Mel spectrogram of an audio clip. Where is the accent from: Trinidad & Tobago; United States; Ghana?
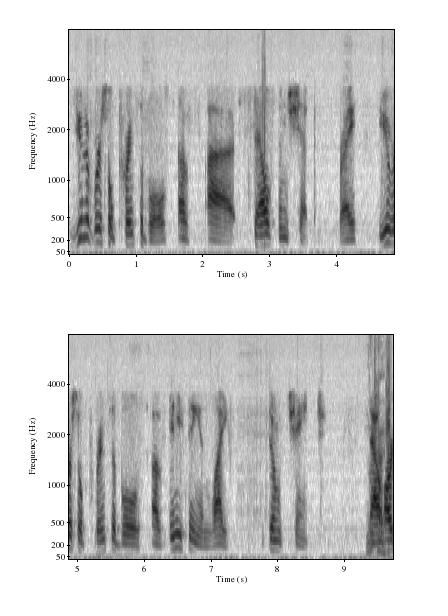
United States; North Carolina; born there; So I was born in North Carolina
